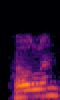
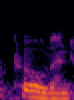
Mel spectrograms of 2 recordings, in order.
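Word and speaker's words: Poulan: as you well know Poland or pooland whichever pronunciation you desire this shows a fuel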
